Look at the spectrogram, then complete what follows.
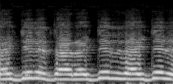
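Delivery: put-on, high, overjoyed, triumphant, excited screaming. Retelling a son's late-night phone call: imitating his son screaming excitedly. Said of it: "And he's screaming".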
